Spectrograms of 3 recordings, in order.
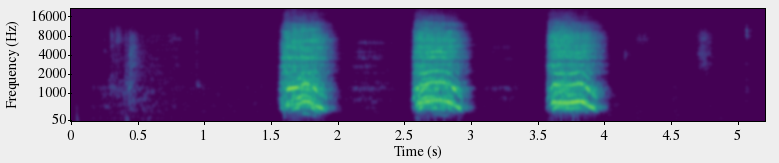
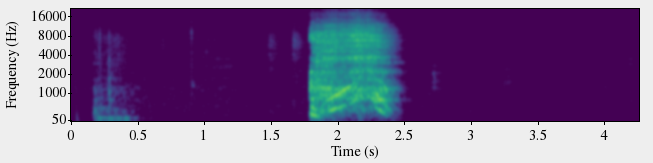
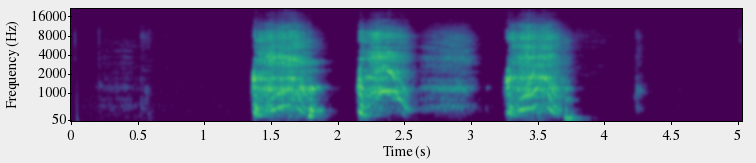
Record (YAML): exhalation_length: 5.2 s
exhalation_amplitude: 32768
exhalation_signal_mean_std_ratio: 0.39
cough_length: 4.3 s
cough_amplitude: 32768
cough_signal_mean_std_ratio: 0.32
three_cough_length: 5.0 s
three_cough_amplitude: 32768
three_cough_signal_mean_std_ratio: 0.46
survey_phase: beta (2021-08-13 to 2022-03-07)
age: 18-44
gender: Male
wearing_mask: 'No'
symptom_cough_any: true
symptom_sore_throat: true
symptom_headache: true
symptom_onset: 7 days
smoker_status: Ex-smoker
respiratory_condition_asthma: false
respiratory_condition_other: false
recruitment_source: REACT
submission_delay: 1 day
covid_test_result: Positive
covid_test_method: RT-qPCR
covid_ct_value: 31.0
covid_ct_gene: E gene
